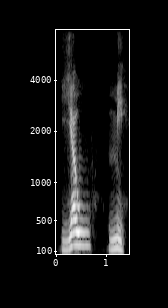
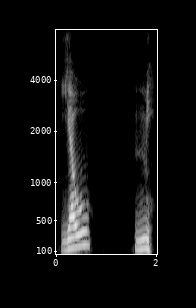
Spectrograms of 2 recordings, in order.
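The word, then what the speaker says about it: يَوْمِ: So we have fatha, sukun, and a kasra. So try pronouncing this then. Yawmi, yawmi, yawmi.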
